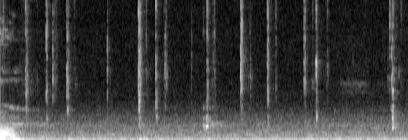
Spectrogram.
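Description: Faint computer keyboard typing: scattered, irregular key taps and clicks while a web search is typed.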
